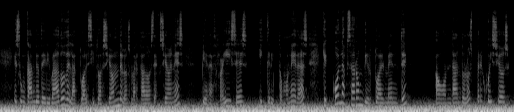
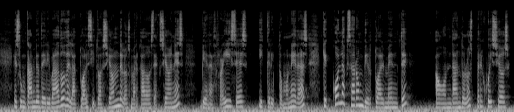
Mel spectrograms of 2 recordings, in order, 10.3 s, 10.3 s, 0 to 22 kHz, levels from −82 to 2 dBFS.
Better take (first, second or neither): second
